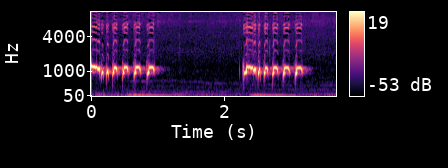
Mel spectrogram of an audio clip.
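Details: Loud 'kung' call of a local zebra dove in good form, played to provoke other doves into answering. Two phrases, each a sliding first note and a rapid string of five or six clipped, resonant coos, separated by quiet.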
